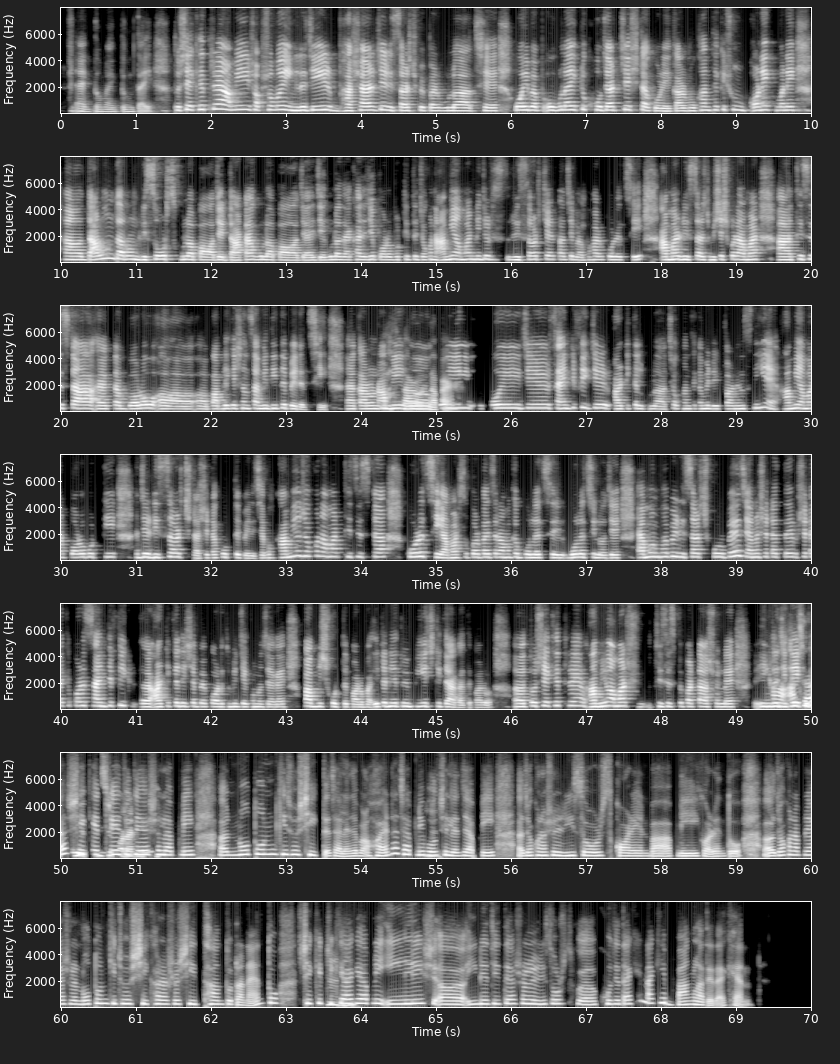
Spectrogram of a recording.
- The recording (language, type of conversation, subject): Bengali, podcast, আপনি সাধারণত তথ্যসূত্র খোঁজেন বাংলায় নাকি ইংরেজিতে, এবং তার কারণ কী?
- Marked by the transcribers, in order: tapping; in English: "আর্টিকেল"; in English: "রেফারেন্স"; in English: "পাবলিশ"; other background noise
